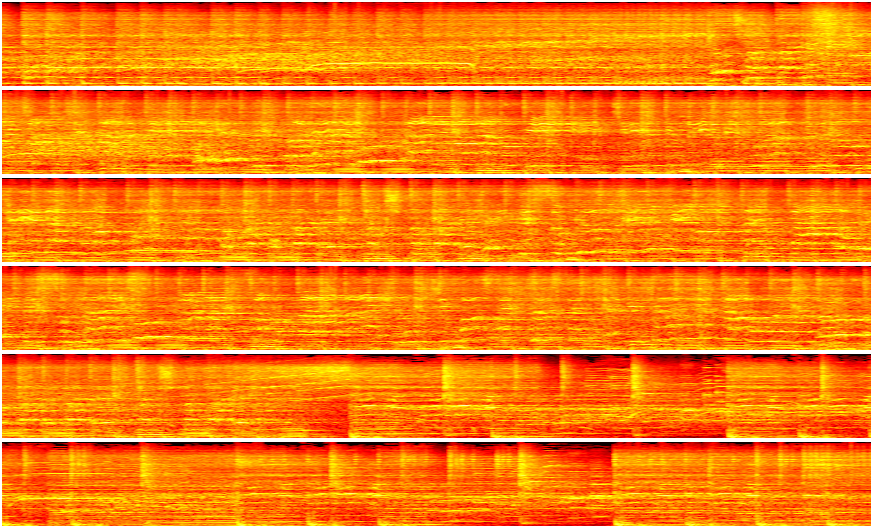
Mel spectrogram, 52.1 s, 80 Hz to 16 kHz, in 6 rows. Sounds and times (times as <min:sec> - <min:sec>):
Dance music: 0:00.0 - 0:52.1.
